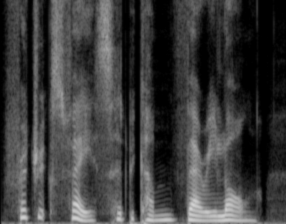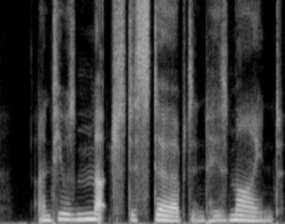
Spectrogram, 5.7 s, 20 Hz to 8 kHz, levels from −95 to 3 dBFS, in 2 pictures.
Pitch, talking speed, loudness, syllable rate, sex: 175 Hz, 145 wpm, -21 LUFS, 4.2 syllables/s, female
